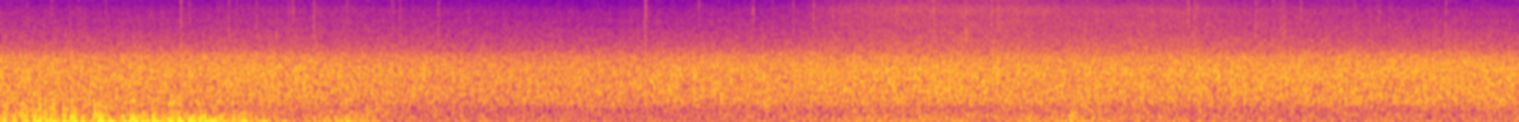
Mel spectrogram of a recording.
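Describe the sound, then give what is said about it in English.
Rain taps on the roof and windows of a log cabin in a forest, making a soft, steady hiss of many fine drops that stays even throughout. “the sound of the rain tapping against the roof and windows is soothing”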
